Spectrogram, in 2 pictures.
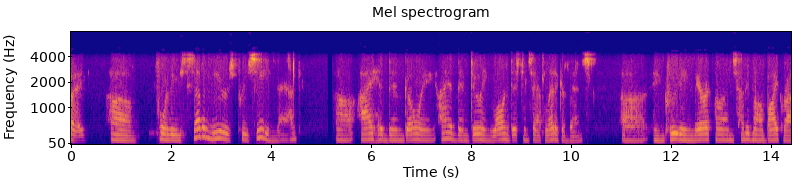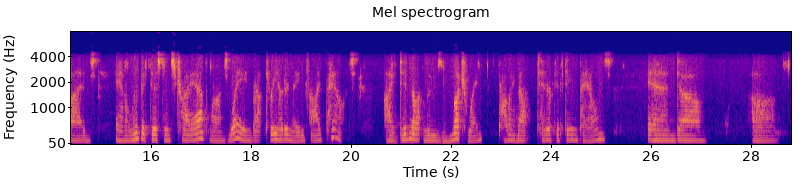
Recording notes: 100 Pounders Phone Meeting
